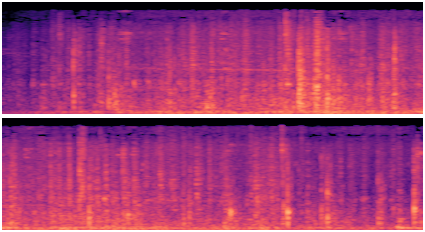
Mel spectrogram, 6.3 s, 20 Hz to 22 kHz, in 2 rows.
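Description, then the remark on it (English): A horse's hooves clip-clop at a steady walking pace, each hoofbeat a sharp knock over a low rumbling background, with no voices. “A simpler horse and low horsepower life, as it used to be on many farms in the 1940s and 50s.”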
